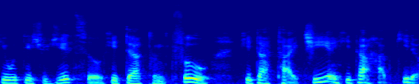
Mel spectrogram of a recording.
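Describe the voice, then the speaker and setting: Over a quiet background, a man with a Spanish accent talks at a moderate pace, his dark, mellow tone paired with lively intonation. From Chile. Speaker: martial arts instructor. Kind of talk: interview answer. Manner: casual, conversational.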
